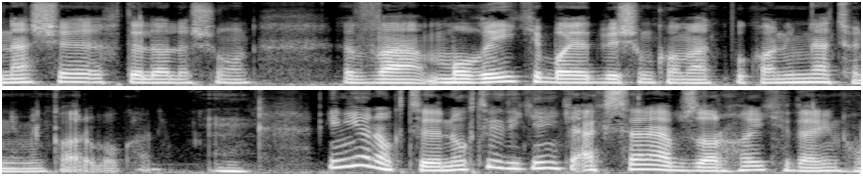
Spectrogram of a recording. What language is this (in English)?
Persian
